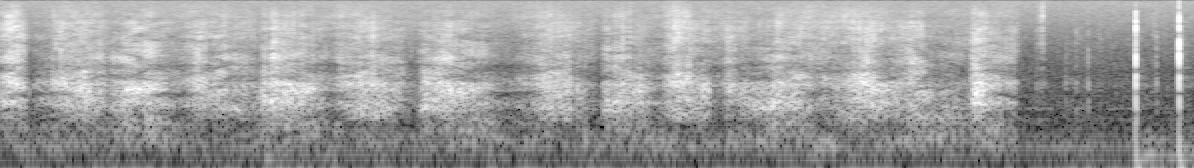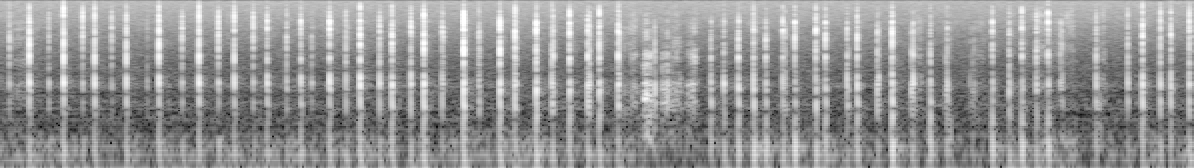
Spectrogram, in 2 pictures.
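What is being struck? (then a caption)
Small plastic card deck box. A small, hollow purple Ultra Pro plastic card deck box resting on a desk is scratched and tapped on its top and sides with fingertips and nails. For the first six seconds there is a soft, rustling scratching. After that comes a long run of quick, hollow plastic taps with a low thud under them.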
